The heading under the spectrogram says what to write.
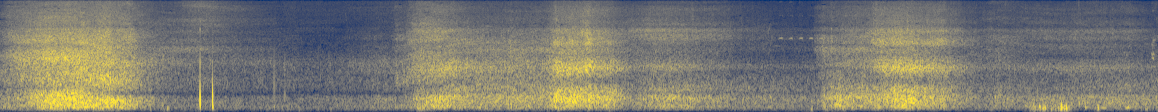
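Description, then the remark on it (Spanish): Ocean waves break on the shore in slow, repeating surges, each swelling into a broad rushing wash and then receding, roughly every six seconds, with no voices present. “Observa el mar y observa a lo lejos.”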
